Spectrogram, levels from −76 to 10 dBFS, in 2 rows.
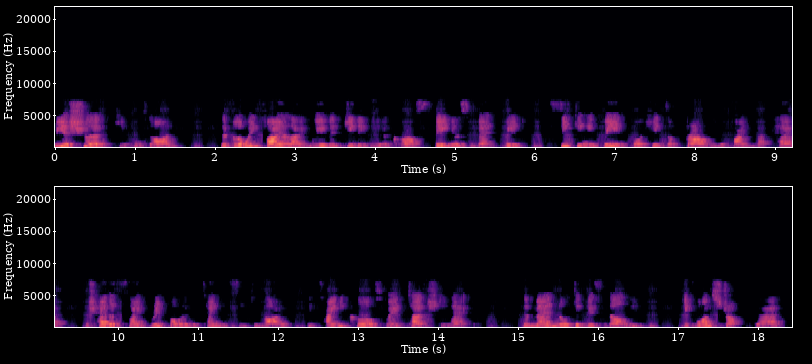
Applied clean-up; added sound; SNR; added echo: neural separator model SepFormer DNS4.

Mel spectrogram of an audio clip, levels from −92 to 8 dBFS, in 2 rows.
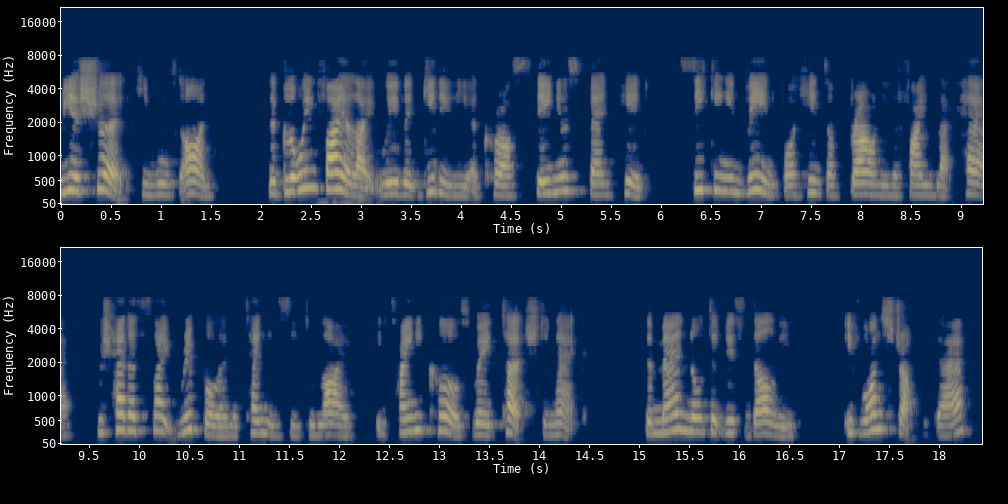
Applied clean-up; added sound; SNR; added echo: none; none; none; none.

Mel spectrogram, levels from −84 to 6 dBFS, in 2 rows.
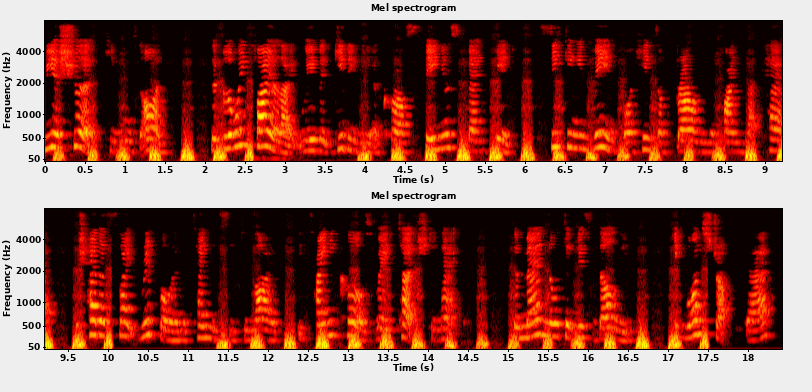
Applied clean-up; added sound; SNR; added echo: none; Breathing; -4 dB; reverberation time 0.2 s.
